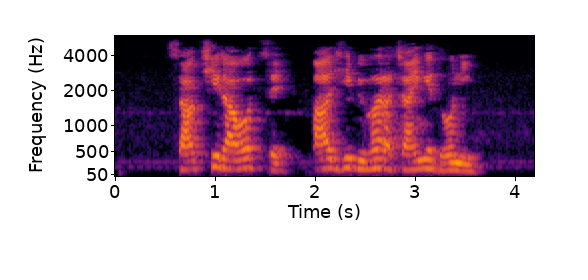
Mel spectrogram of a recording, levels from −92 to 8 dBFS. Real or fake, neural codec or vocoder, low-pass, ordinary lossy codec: real; none; 5.4 kHz; AAC, 32 kbps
